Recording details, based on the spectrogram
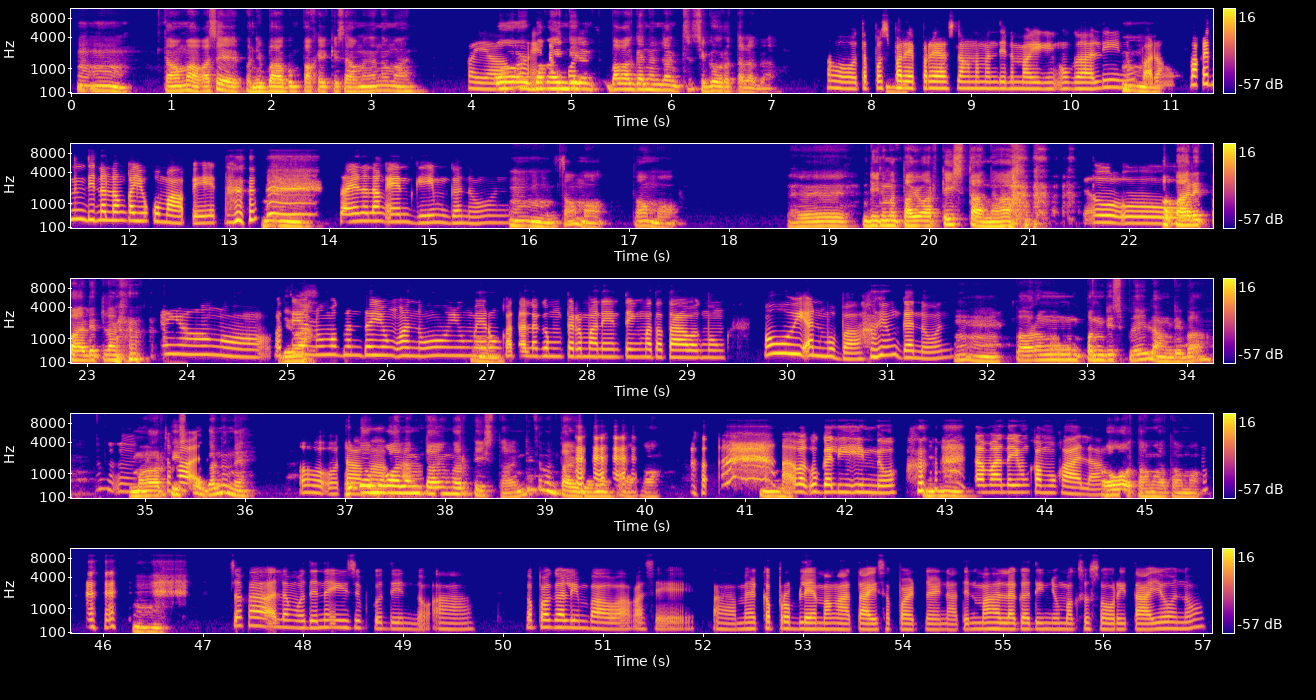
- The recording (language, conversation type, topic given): Filipino, unstructured, Ano ang pinakamahalaga sa isang relasyon upang magtagal ito?
- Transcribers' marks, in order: static; chuckle; chuckle; drawn out: "Oo"; chuckle; scoff; laughing while speaking: "yung"; dog barking; tapping; laugh; chuckle; distorted speech; chuckle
